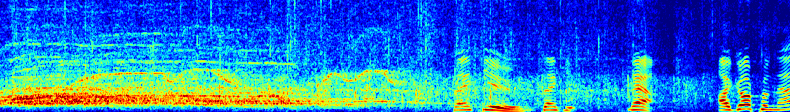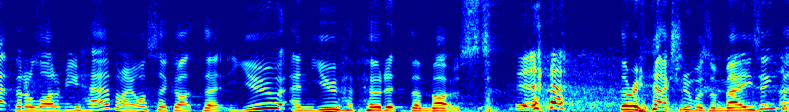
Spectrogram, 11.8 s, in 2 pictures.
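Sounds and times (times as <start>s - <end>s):
cheers and high whoops: 0.0s - 3.4s
crowd applauding: 0.0s - 6.0s
speech: 3.4s - 11.8s.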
